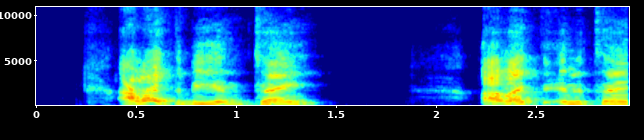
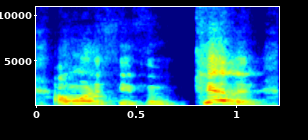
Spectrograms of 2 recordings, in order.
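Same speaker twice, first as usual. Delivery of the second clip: ordinary talk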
